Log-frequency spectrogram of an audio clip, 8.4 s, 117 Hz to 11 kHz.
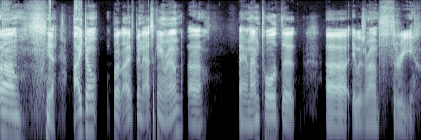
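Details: Adult man who has stuttered since about age 3, with onset around when he developed Lyme disease; full-blown by middle school, now somewhat controlled with bad days or weeks; blocks and repetitions eased by briefly closing his eyes; stuttering.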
